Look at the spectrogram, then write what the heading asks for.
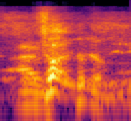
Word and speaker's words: Tottenham: go to Westwood onsports.gr totenham I think that's the official pronunciation of that Stadium tutam yes correct my apologies you should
